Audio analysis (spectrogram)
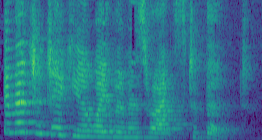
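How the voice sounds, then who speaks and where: A woman's voice: high voice, big pitch swings, normal speed, fairly bright tone, pitched above the performer's own voice. A woman voicing a reasonable, slightly impatient female ghost guide from a short story, in a lecturing manner. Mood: reasoning. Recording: roomy, distant mic, faint background noise.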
